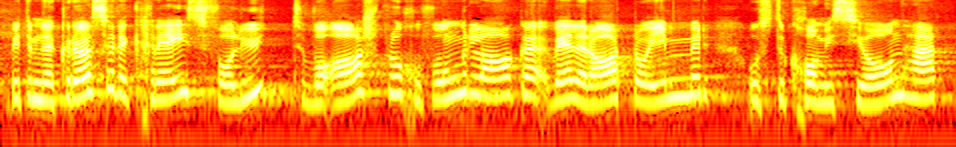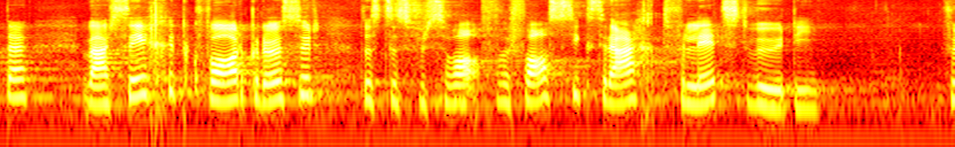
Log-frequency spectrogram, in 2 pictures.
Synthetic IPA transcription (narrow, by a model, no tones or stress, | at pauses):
mɪt̪əmnəɡɾœsəɾəkχɾɛɪsfɔlytʋoʔɑːʃpɾʊχufʊŋəɾlɑːɡəʋɛləɾɑːɾtoɪmːəɾusd̥əɾkʰɔmisjoːnɦætːə | ʋæːɾsɪχːətkfɑːɾɡ̥ɾœsəɾd̥ɑsd̥ɑsfəɾfɑsiksɾæχtfəɾlɛt͡stʋʉːrd̥i | f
